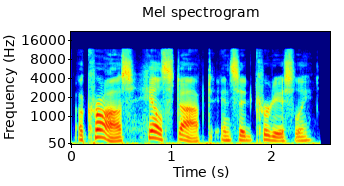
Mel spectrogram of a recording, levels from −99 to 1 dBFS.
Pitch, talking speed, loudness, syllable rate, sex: 160 Hz, 140 wpm, -18 LUFS, 4.4 syllables/s, male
